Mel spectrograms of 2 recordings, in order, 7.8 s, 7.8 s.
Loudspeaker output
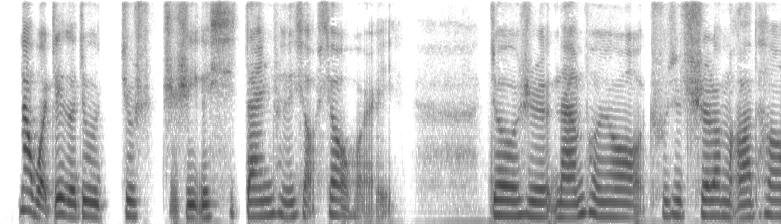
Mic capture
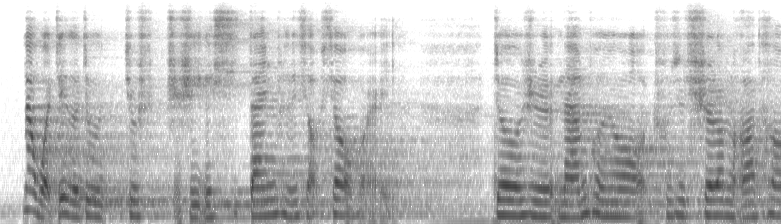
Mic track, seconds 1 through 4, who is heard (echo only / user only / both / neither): echo only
